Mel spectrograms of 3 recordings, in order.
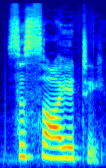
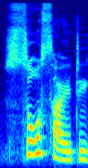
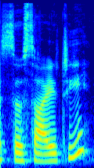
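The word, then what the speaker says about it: society: जाएगा सोसाइटी okay सोसाइटी और बहुत सारे स्टूडेंट्स इसको सो साटी कहते हैं जो कि वो अपना स्ट्रेस नहीं बदलते हैं और सो को सो ही कहते हैं पर एक्चुअली इस वर्ड में भी स्ट्रेस चेंज होके आय पर आ जाता है और यह बन जाता है सोसाइटी sorry we have सोशल एंड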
